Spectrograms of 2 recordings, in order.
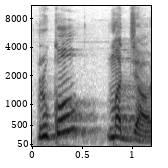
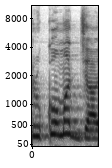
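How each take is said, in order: First: The pause comes right after रुको. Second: The pause comes right after मत.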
